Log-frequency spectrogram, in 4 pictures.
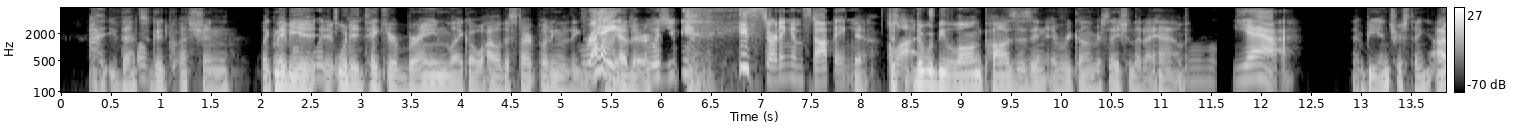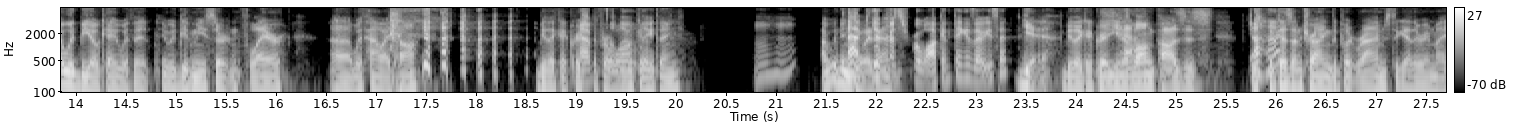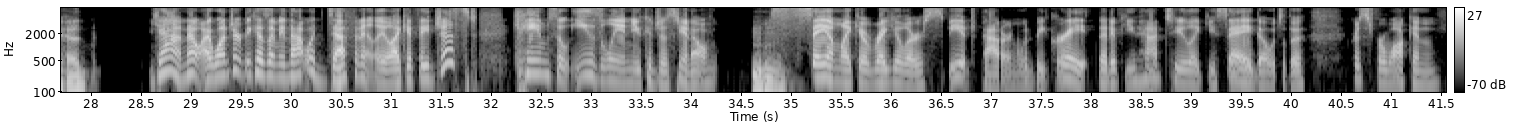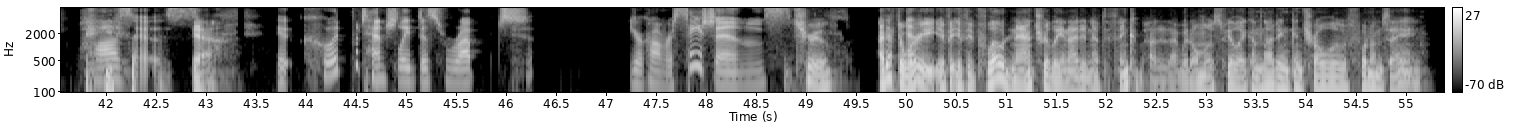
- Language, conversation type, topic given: English, unstructured, How would your relationships and daily life change if you had to communicate only in rhymes?
- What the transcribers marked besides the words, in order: laughing while speaking: "Right"; laughing while speaking: "be"; laugh; chuckle; stressed: "pauses"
